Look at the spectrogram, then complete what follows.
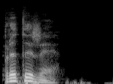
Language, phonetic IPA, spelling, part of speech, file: Russian, [prətɨˈʐɛ], протеже, noun, Ru-протеже.ogg
- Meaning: protégé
